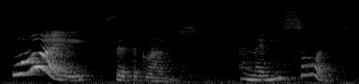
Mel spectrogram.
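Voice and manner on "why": surprised. Acted. Grunt surprised and upset.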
